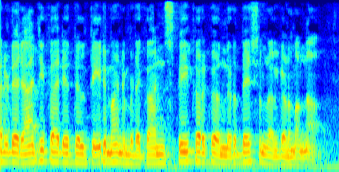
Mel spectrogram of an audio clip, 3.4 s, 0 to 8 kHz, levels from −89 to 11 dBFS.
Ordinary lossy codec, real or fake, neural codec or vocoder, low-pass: none; fake; codec, 16 kHz, 8 kbps, FunCodec, trained on LibriTTS, 25 frames a second; none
